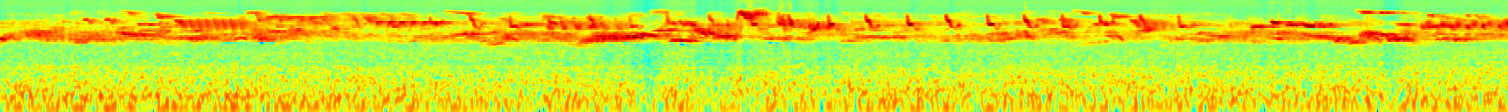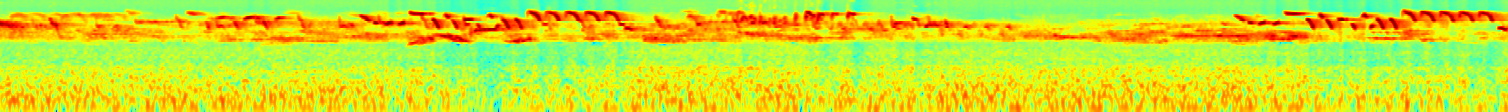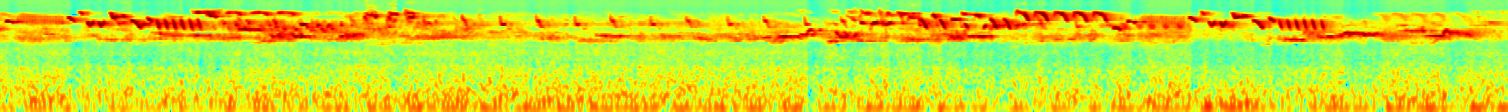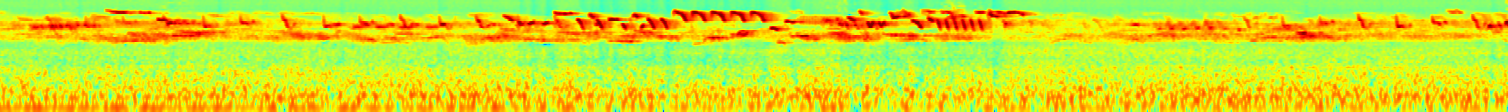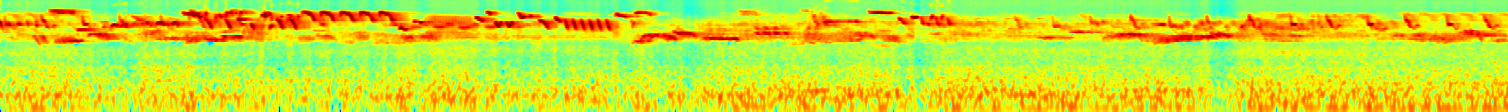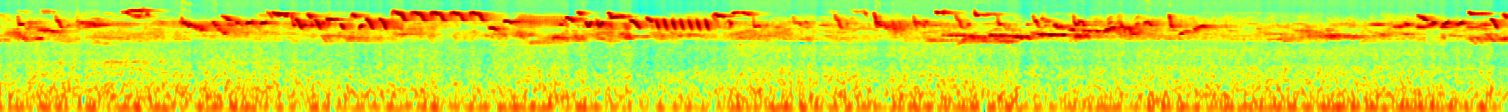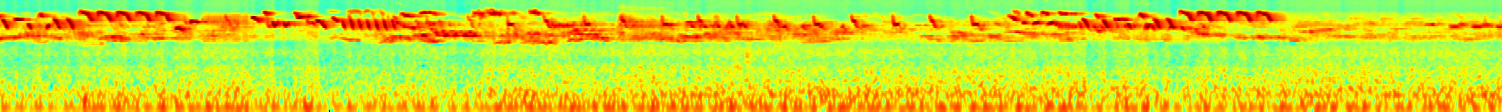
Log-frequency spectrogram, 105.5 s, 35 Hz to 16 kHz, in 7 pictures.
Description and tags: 20200603-041812-Bird Song Garden - Early Morning In Suburbs
Birdsong recorded very early in the morning, in the suburbs of a Danish town. Recording made in the month of May.
Scandinavia, ambience, suburbs, animals, ambient, Denmark, field-recording, outdoor, bird, birds, spring, early, morning, nature, birdsong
